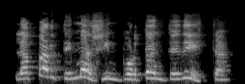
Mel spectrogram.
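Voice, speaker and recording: A man is speaking. His pace is very slow. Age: 60s. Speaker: medical doctor giving health webinar. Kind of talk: webinar lecture. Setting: online webinar.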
